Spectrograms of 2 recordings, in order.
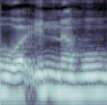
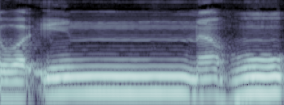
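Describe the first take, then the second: First: The nasal n sound is cut short quickly. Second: The nasal n sound is held for two counts. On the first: The speaker calls it wrong. "তাড়াতাড়ি বলে গেলে সে গুন্না করা হলো না" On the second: The speaker calls it right. "এক্ষেত্রে সে পুরোপুরি আদায় করেছে"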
